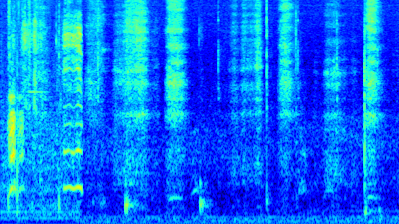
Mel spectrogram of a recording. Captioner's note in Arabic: دقات الساعة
